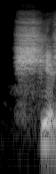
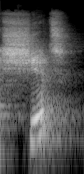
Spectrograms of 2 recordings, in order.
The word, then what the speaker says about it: chips: but you know what the Dutch pronunciation is what ships chips gu yeah you have to go like ships ships ships there you go [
